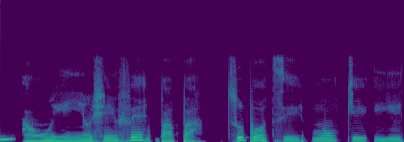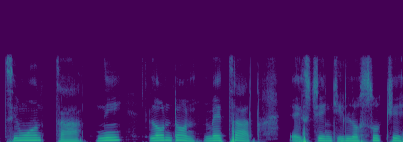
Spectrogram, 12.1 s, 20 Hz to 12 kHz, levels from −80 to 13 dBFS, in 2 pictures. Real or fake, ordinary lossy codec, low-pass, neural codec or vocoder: real; AAC, 64 kbps; 7.2 kHz; none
